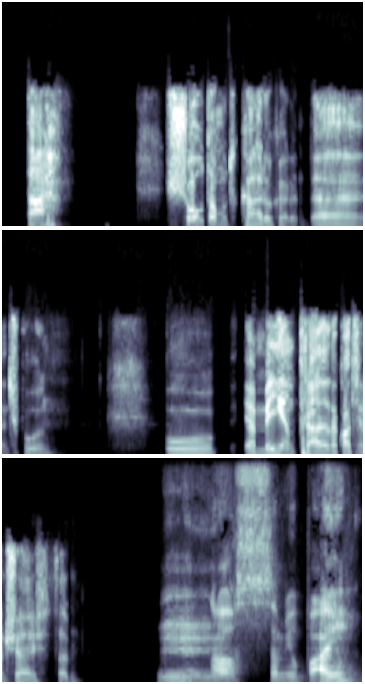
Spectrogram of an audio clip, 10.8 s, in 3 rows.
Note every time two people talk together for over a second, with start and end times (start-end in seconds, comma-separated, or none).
none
